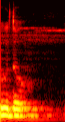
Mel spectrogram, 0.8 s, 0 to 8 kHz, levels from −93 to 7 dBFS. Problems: background sounds at intervals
